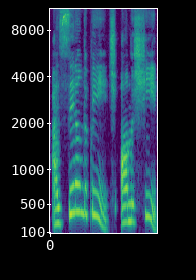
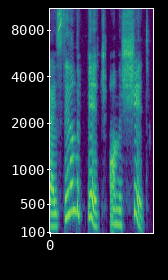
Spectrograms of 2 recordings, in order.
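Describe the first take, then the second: First: The vowel in sheet is long. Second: The vowel in sheet is short. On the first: The intended sentence is said. The speaker calls it right. "I try to say" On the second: It comes out as a rude word. The speaker calls it wrong. "instead of that, I said"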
